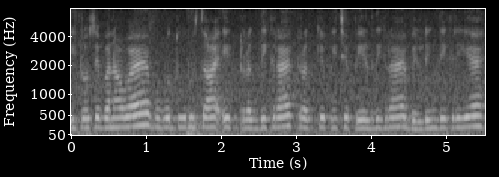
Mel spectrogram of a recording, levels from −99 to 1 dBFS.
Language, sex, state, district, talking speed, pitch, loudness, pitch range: Hindi, female, Bihar, Gopalganj, 260 wpm, 220 Hz, -33 LUFS, 210-225 Hz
